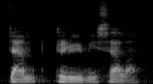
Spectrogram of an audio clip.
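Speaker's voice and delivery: plain reading voice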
